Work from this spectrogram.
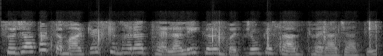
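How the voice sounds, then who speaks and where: Female storyteller for scripted moral tales, mid-range pitch, slight background noise. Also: very animated, unhurried, narrow, tinny audio. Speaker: story narrator.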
